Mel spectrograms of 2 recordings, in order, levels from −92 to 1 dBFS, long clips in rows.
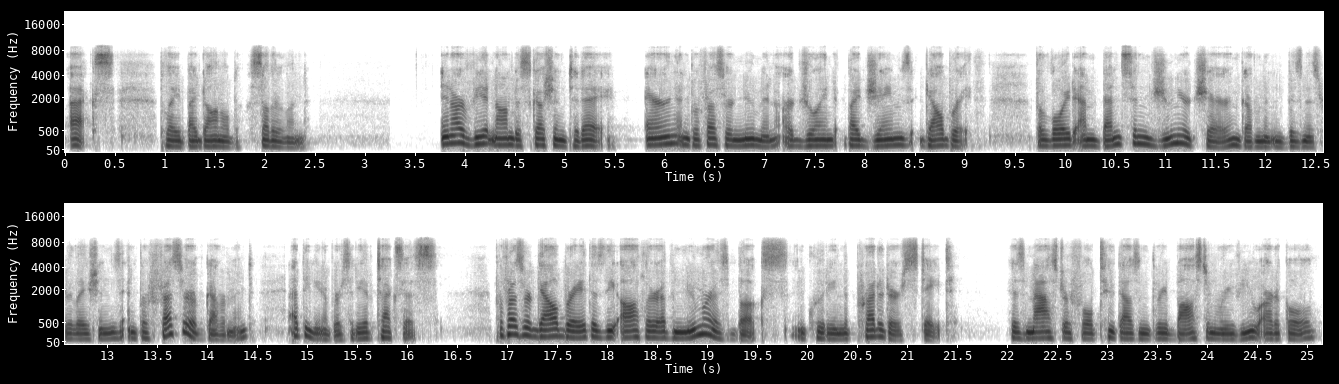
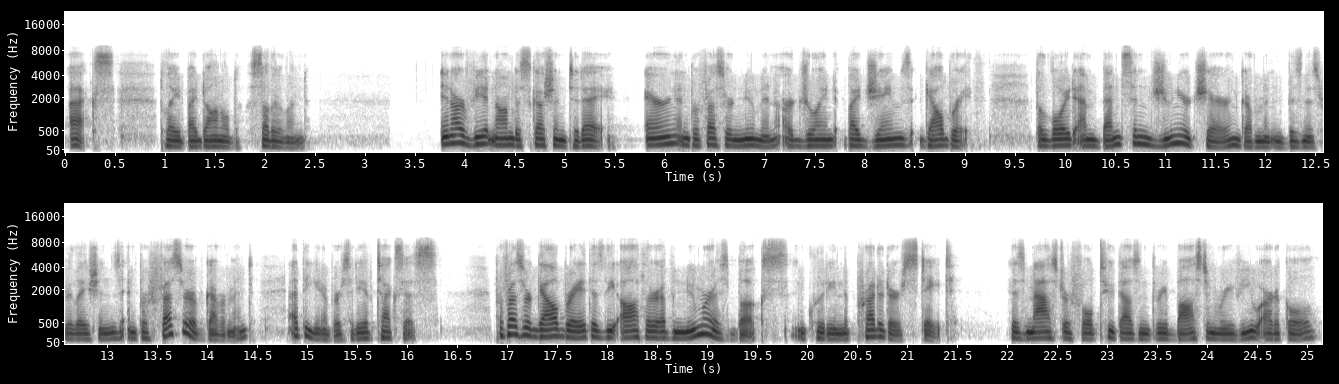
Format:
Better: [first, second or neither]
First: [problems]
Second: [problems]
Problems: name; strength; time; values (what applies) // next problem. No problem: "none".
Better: second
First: garbled, watery; badly; nothing above 7.5 kHz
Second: garbled, watery; slightly; nothing above 7.5 kHz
